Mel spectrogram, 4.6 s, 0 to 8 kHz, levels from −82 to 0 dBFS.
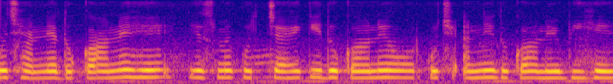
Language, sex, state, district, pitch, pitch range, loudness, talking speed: Hindi, female, Uttar Pradesh, Budaun, 240 Hz, 235-245 Hz, -14 LUFS, 195 wpm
